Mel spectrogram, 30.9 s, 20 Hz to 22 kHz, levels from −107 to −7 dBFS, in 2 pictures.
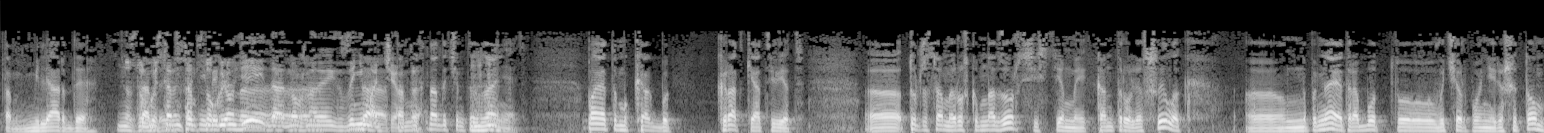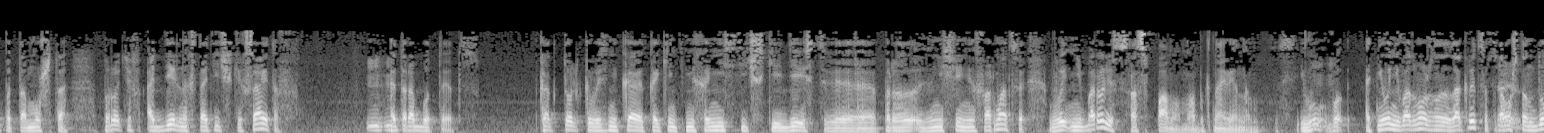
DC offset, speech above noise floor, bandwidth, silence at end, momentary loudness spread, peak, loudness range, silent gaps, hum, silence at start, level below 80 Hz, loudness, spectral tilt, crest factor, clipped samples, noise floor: under 0.1%; 32 dB; 8.4 kHz; 0 s; 9 LU; -6 dBFS; 4 LU; none; none; 0.05 s; -42 dBFS; -21 LUFS; -7 dB/octave; 14 dB; under 0.1%; -52 dBFS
